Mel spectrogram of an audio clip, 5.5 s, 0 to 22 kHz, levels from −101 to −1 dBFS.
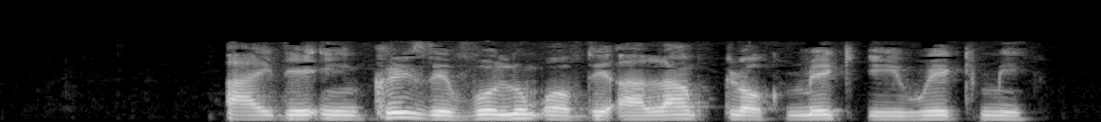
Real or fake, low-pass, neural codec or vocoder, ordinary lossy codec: real; 5.4 kHz; none; MP3, 32 kbps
